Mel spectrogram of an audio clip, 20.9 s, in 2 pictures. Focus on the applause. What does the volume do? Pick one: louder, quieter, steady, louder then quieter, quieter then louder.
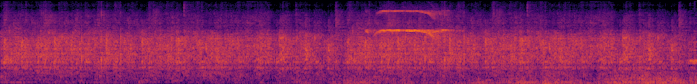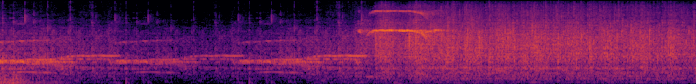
quieter then louder.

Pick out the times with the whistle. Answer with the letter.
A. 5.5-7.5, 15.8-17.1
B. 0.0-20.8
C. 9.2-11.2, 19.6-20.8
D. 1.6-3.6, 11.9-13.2
A.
